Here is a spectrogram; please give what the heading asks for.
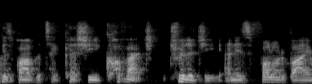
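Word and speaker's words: Kovacs: the teshi kovat trilogy I have a hard time pronouncing that surname because I for a while I was actually calling him teshi kovax which is wrong it's actually teshi kovat so this book is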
